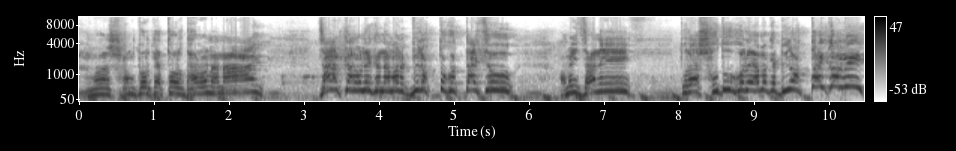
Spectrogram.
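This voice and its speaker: A man does a put-on character voice at an extremely high pitch. He goes at a fairly slow pace over clear music in the background. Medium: voice reel. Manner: hostile, threatening, contemptuous.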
